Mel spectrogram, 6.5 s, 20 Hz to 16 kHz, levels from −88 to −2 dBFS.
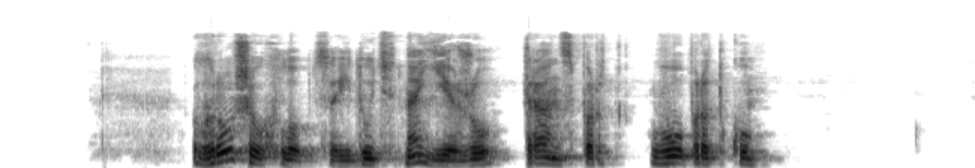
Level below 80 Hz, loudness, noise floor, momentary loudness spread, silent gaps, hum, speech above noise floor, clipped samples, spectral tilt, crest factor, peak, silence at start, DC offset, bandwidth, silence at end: -58 dBFS; -13 LUFS; -80 dBFS; 7 LU; none; none; 68 dB; under 0.1%; -6 dB/octave; 14 dB; 0 dBFS; 1.3 s; under 0.1%; 7.8 kHz; 1.4 s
